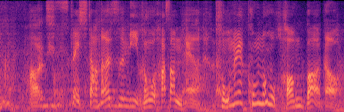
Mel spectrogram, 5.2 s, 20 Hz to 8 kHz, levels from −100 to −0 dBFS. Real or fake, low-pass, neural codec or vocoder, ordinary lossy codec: fake; none; codec, 16 kHz, 1 kbps, FunCodec, trained on Chinese and English, 50 frames a second; none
